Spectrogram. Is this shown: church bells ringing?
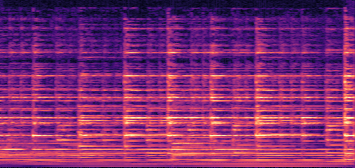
yes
